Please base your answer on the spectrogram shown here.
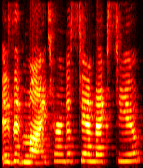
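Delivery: a hint of a tiny child asking hopefully; the little Zero asking Zero for a turn, in a small voice. A narrator's reading. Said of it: "the new little Zero asked".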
